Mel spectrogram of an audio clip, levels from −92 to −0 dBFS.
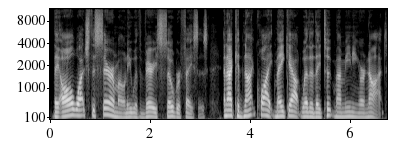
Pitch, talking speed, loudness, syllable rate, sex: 140 Hz, 205 wpm, -22 LUFS, 5.3 syllables/s, male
